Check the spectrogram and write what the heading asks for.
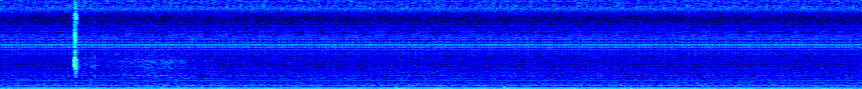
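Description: Steady electrical mains hum, with a single brief click about half a second in.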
